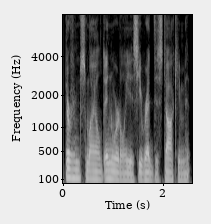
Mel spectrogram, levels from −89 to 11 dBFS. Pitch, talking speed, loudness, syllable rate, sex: 95 Hz, 185 wpm, -19 LUFS, 5.6 syllables/s, male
